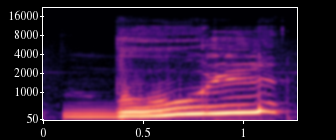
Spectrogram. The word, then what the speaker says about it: boule: Ici, le premier, vous allez le prononcer comme un ou, boule, et le deuxième, eh bien, vous allez le prononcer comme un u, bulle, d'accord ?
